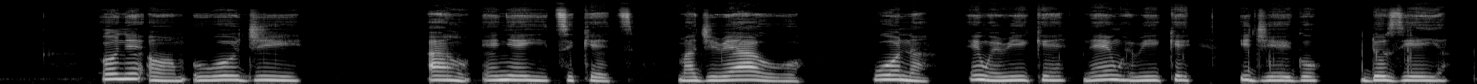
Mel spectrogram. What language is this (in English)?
Igbo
